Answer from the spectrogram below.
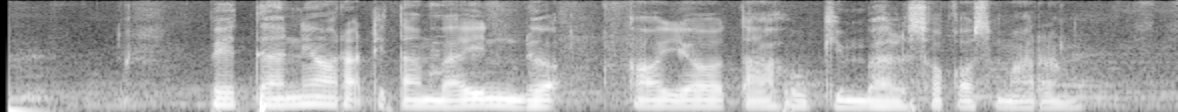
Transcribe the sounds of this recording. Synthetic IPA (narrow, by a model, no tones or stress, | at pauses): b̥ed̪̥ä̤neoɾa̰ʔd̪̥i̤t̪ambaindɔʔkɔjɔt̪aɦuɡ̥i̤mbalsɔkɔsəmaɾʔaŋ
